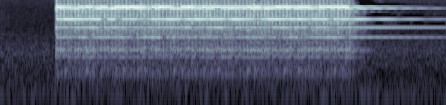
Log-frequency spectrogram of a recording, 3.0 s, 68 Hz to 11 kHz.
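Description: A telephone rings in the 2009 horror film The House of the Devil, one loud continuous electric bell ring lasting about two seconds, then cutting off with a brief ringing tail, heard alone without talk.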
